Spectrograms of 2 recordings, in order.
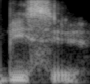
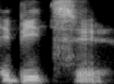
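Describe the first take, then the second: First: The final u is pronounced with no t. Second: A t sound is inserted before the final u. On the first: The speaker calls it right. "Just Ibisu circuit" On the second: The speaker calls it wrong. "some people put T's in there too"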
